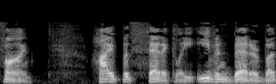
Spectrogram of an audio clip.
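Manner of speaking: ordinary delivery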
